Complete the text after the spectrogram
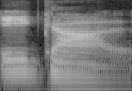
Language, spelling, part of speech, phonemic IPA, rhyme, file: German, egal, adjective / adverb / interjection, /eˈɡaːl/, -aːl, De-egal.ogg
- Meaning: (adjective) 1. all the same, unimportant 2. the same, identical, alike, matching; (adverb) no matter; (interjection) expresses indifference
